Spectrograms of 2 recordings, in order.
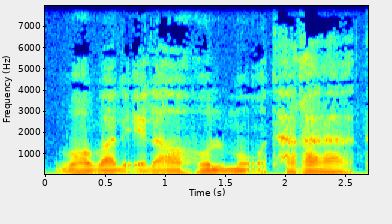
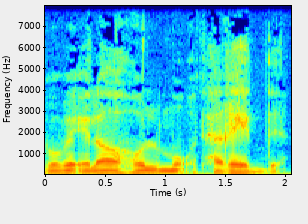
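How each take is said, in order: First: المعتقد with a short "a" after the qaf, الاله with the article; fatha on qaf. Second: المعتقد with a short "e" after the qaf, اله without the article; kasra on qaf. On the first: Teacher reads out the second manuscript variant, المعتقد ending "-qad". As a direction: read المعتقد slowly as "mu'taqad", qaf with fatha. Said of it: "به فتح قاف است". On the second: Teacher reads out the first manuscript variant, المعتقد ending "-qed". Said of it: "که به کسر قاف". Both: Shown as a demonstration.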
